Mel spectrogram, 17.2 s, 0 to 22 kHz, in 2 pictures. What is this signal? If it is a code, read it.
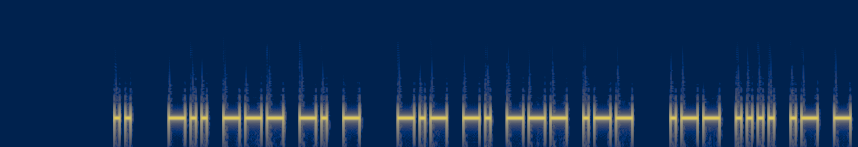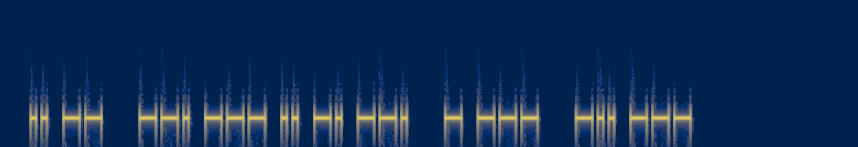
Morse code, heard as a keyed tone, about 22 wpm, 700 Hz. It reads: I DONT KNOW WHAT IM GOING TO DO
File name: practice / 22wpm / Sets of 8 Words - 22wpm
